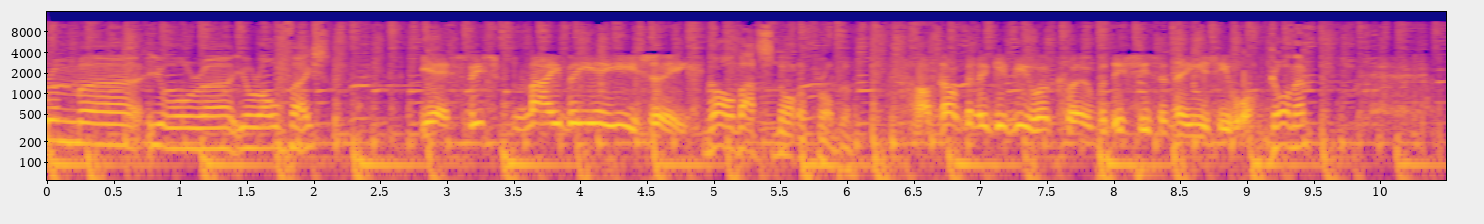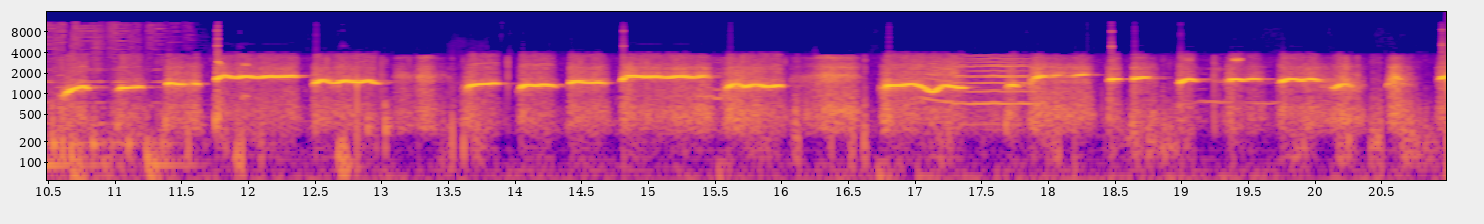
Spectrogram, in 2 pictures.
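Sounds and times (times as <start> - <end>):
speech: 0.1 - 9.7
person whistling a tune: 10.4 - 16.1, 16.8 - 20.9.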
